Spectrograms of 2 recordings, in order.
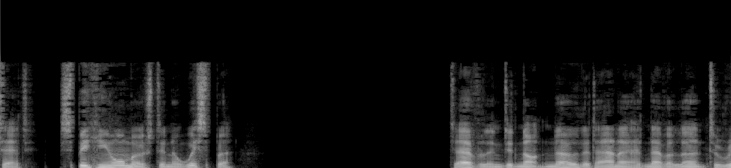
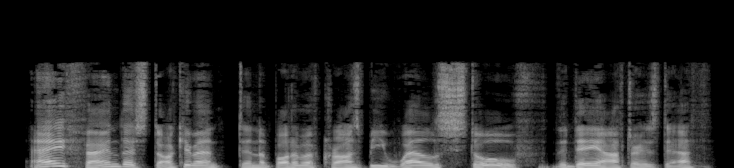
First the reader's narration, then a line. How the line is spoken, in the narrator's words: he said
